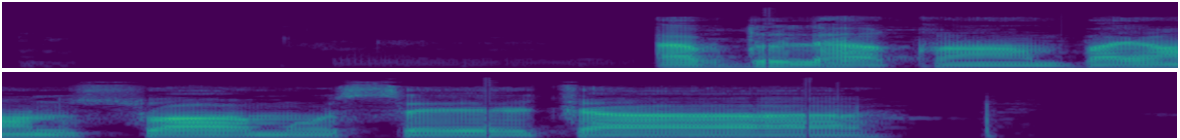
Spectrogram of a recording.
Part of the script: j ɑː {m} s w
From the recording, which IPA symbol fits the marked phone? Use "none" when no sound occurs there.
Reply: n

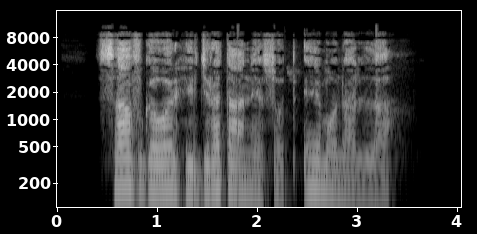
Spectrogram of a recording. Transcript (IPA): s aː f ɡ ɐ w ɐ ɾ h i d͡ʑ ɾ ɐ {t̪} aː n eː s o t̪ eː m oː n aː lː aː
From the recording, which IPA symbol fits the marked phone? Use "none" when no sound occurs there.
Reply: t̪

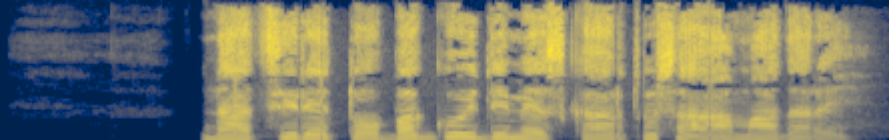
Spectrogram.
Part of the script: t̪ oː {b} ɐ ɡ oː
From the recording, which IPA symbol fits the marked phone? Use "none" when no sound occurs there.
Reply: b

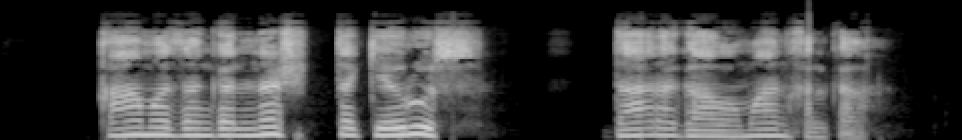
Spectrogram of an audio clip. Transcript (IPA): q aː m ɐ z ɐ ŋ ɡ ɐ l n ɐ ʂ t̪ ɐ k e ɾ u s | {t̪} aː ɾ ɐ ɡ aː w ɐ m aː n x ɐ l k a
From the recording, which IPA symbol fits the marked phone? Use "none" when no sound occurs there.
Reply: d̪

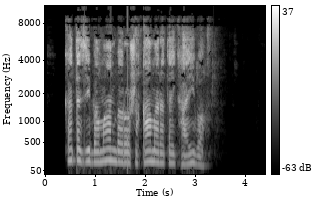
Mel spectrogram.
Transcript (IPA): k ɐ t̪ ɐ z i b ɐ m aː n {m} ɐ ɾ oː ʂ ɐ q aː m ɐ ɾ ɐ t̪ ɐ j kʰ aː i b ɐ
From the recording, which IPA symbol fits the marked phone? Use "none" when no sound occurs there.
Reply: b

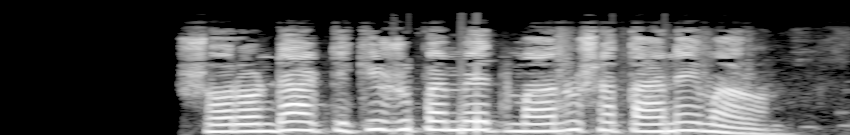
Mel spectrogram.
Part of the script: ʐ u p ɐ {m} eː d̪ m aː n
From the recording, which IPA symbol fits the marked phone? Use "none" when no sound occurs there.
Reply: m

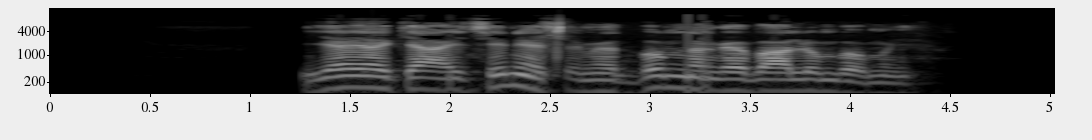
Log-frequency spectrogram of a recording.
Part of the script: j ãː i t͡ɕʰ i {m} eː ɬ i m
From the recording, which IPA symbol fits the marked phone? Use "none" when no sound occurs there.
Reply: n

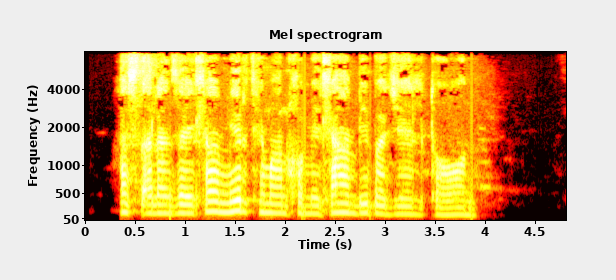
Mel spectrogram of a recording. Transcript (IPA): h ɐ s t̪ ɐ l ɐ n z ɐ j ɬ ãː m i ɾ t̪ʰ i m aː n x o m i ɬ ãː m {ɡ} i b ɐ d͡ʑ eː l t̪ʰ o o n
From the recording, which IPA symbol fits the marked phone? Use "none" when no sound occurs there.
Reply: b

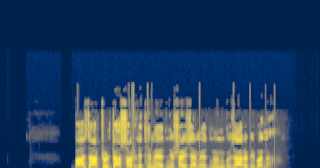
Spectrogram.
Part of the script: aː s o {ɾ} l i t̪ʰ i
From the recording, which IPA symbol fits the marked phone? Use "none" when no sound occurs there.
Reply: ɾ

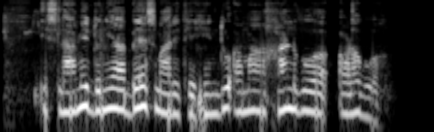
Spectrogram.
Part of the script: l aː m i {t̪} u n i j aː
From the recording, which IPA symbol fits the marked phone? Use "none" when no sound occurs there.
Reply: d̪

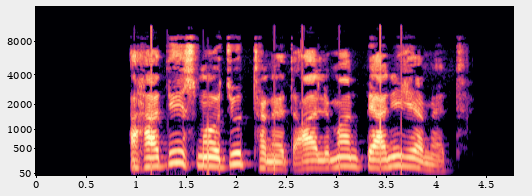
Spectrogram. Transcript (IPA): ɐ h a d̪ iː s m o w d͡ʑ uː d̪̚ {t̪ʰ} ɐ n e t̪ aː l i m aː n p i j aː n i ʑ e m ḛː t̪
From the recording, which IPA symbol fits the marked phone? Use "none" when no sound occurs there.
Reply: t̪ʰ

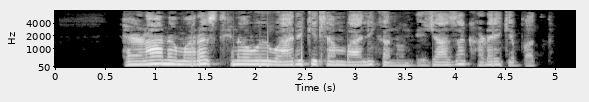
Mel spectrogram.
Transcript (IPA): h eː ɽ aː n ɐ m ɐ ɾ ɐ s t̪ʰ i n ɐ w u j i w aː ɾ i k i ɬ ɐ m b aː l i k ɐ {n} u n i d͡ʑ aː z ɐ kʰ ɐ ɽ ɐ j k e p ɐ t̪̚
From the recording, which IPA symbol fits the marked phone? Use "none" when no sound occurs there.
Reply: n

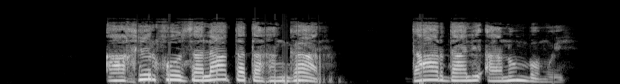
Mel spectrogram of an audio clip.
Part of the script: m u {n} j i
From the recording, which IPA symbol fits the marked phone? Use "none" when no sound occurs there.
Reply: none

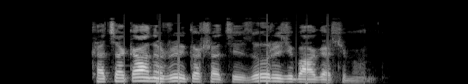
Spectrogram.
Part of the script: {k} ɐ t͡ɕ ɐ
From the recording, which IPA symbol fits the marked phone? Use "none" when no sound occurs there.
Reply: kʰ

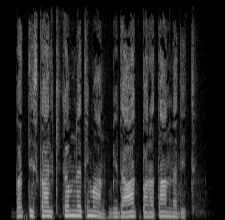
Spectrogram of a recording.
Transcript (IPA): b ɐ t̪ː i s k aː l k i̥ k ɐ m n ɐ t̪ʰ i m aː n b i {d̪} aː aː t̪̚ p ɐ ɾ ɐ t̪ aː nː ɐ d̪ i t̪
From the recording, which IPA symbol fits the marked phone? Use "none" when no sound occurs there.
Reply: d̪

